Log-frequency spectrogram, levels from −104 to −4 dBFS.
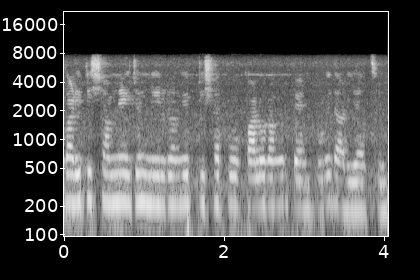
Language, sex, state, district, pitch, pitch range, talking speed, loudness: Bengali, female, West Bengal, Paschim Medinipur, 205 Hz, 195-215 Hz, 190 wpm, -18 LUFS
